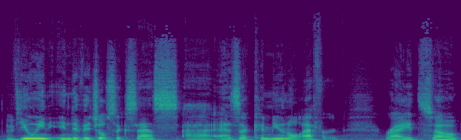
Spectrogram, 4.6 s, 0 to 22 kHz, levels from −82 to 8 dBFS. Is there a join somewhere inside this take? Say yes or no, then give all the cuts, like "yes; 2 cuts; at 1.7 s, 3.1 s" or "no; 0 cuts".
no; 0 cuts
